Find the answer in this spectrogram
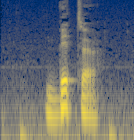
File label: "bitter", Dutch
